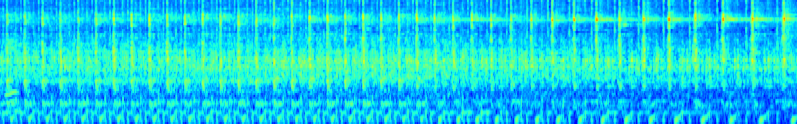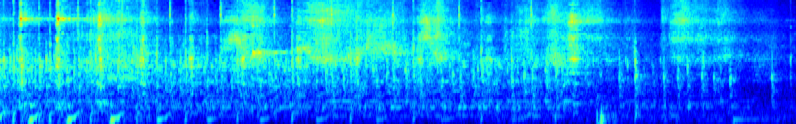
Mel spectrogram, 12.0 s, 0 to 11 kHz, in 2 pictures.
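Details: NF19 water-cooled single-cylinder diesel (original, unmodified): strong, regular thumps that stay even as they slow and space out, no knock, no vibration; normal healthy running.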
